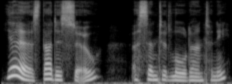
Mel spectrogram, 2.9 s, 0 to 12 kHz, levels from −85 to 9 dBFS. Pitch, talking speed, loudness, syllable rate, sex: 185 Hz, 145 wpm, -18 LUFS, 4.6 syllables/s, female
